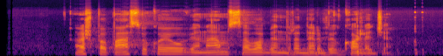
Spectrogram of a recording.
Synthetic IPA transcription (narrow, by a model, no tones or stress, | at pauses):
ɐʃpɐpɑːsɐkoːjɛʊʋʲiɛnɐˑmsɑːʋoːbʲɛnd̪ɾɐd̪ɐɾʲbʲʊkʰɔːlʲɛd͡ʒʲɛ̰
